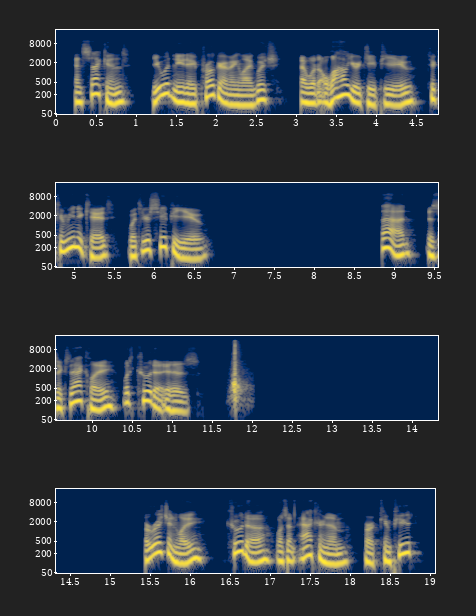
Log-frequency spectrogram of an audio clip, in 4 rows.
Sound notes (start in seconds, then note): 11.8 golf ball hit sound effect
